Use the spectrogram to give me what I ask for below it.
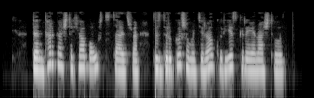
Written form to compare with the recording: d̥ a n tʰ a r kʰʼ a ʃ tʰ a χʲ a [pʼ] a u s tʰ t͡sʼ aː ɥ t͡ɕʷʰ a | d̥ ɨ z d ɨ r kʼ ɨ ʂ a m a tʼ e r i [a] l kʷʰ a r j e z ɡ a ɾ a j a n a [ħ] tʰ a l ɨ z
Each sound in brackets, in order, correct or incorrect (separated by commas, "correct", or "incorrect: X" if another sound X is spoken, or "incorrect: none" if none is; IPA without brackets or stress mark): correct, correct, incorrect: ʃ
